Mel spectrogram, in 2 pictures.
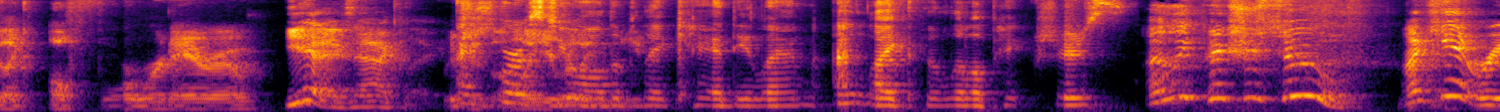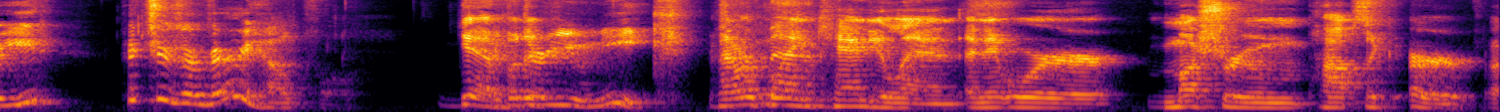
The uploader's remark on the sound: If you have difficulty with bad audio for sensory reasons, this episode may not be for you. We had to re-record the episode because our audio equipment died on us so the volume is all over the place here.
